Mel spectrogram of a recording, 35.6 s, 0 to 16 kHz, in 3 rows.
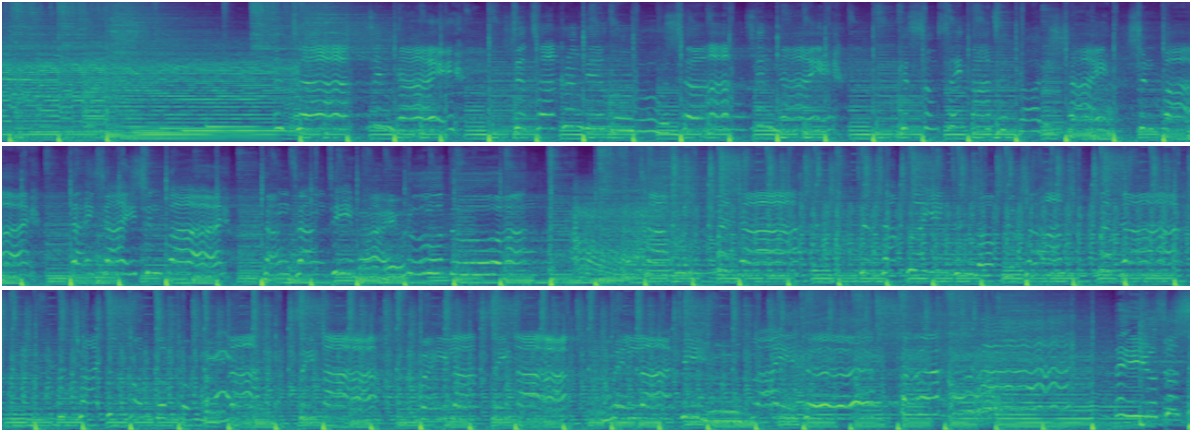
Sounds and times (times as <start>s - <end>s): Independent music: 0.0s - 35.6s.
